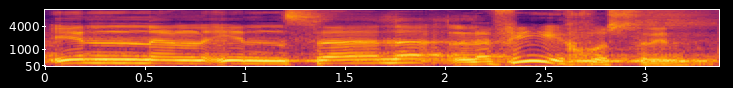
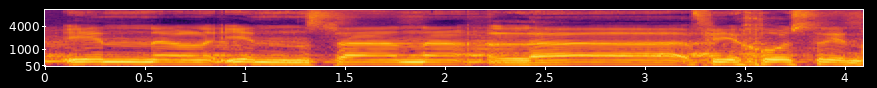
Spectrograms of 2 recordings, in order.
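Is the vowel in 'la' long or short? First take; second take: short; long. First: The vowel in 'la' is kept short. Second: The vowel in 'la' is drawn out long. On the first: Humans are surely at a loss. The speaker calls it right. "Jangan panjang, bacalah pendek" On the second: Humans are not at a loss. The speaker calls it wrong. "Nggak boleh dibaca, dibaca panjang"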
